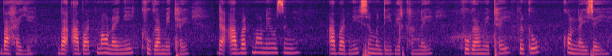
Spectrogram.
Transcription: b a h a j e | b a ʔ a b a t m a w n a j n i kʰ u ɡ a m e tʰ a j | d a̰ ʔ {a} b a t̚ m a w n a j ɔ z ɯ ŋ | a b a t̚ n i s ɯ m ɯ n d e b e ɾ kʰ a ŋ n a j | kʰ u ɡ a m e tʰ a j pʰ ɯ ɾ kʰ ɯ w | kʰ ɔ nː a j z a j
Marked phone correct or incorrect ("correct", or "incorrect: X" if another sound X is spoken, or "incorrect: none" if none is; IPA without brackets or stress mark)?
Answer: correct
